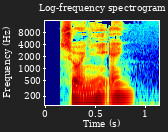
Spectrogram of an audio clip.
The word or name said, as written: soignering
